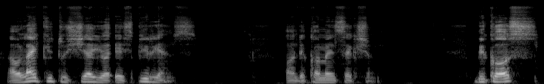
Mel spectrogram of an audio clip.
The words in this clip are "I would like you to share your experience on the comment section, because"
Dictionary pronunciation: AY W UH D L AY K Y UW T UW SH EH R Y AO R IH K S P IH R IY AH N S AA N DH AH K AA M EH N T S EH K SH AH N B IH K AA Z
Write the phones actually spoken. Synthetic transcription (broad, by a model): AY W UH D L AY K Y UW T UW SH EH Y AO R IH K S P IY R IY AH N S AA N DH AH K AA M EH N S EH K SH AH N B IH K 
